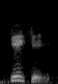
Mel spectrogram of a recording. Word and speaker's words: Geekey: two separate words but actually on the packaging you can tell it's actually just geeky so there is no separate a separation in between the geek and the key so when I say it like that I am actually saying it wrong this is the geeky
